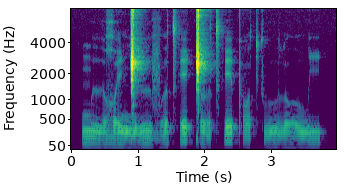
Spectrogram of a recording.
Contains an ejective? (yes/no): yes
